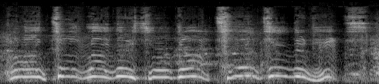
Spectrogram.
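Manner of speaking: very high, small squeaky voice, slow; a little man talking from inside a cigarette packet; tiny voice from a box. Acted. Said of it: "a character who used to talk from inside a box".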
